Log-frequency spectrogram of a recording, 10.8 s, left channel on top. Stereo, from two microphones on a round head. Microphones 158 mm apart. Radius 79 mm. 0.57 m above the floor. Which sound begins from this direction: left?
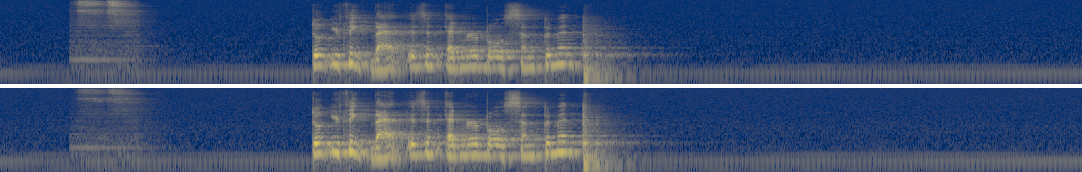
Keys jangling, at 0.7 s.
